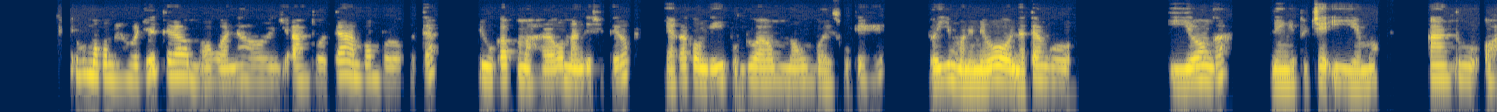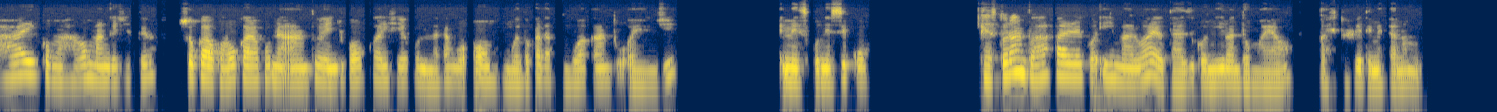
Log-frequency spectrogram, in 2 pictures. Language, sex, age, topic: Oshiwambo, female, 25-35, finance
